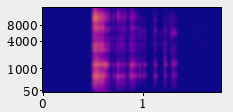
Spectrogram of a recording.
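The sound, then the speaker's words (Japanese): A single loud burp erupts sharply, then trails off into a string of short, choppy gulping bursts that fade within a second, alone against silence. “ゲップは好きになっちゃった？”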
